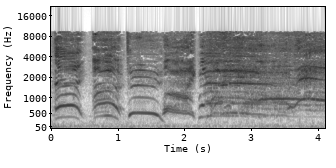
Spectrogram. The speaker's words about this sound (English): what are they, just like frat boys, I think, in Florida someplace. And he's got them all shouting, P-A-R-T-Y, party.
